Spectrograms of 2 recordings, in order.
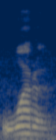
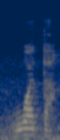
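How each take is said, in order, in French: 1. Il est prononcé avec un accent anglais américain. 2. Il est prononcé avec un accent anglais camerounais. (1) "Mais l'Américain, lui, ne dit pas Wata. Il dit water" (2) "On sait bien que pour dire l'eau, on dit Wada"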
